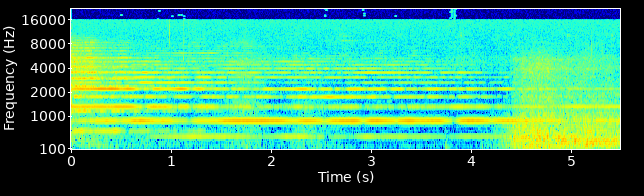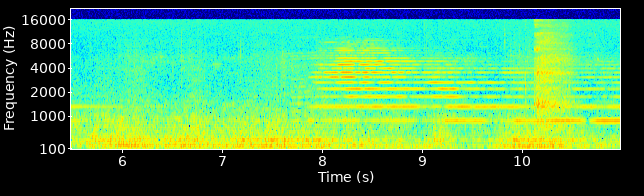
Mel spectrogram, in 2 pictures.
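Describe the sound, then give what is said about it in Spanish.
A long, steady shofar horn blast sounds, fades under a rush of broad noise, then returns near the end, loud and sustained. “Los shofares sonaban, shofares del cielo.”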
